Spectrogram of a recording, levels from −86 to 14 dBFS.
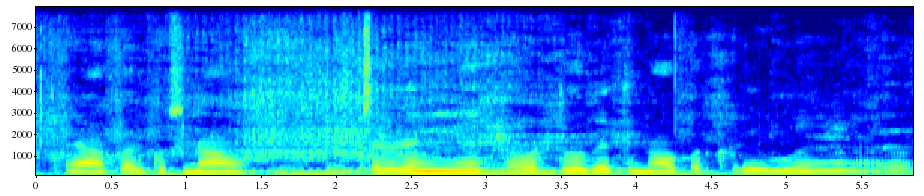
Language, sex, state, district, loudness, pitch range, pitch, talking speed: Bhojpuri, male, Uttar Pradesh, Gorakhpur, -28 LUFS, 100-110 Hz, 105 Hz, 175 wpm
